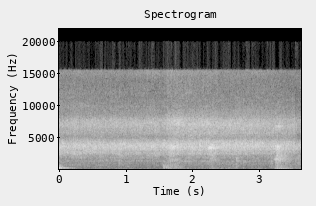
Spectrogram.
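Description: Vegetables, including Malabar spinach cut from a rooftop garden, sizzling and hissing in hot oil just after hilsa fish heads were fried, a steady loud bright crackle throughout with no talking.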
